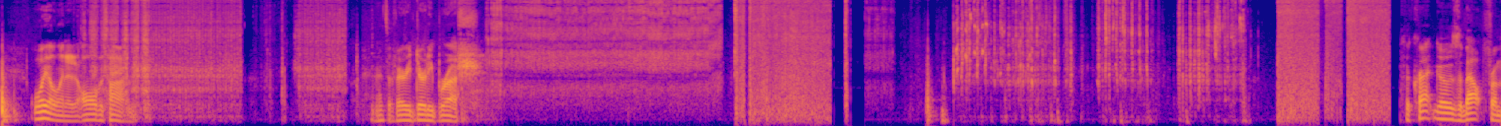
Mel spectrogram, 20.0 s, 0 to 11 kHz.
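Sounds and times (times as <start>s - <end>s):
aerosol spray hissing: 9.4s - 11.2s, 17.0s - 18.6s.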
